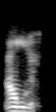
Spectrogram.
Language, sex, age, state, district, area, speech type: Odia, male, 18-30, Odisha, Nayagarh, rural, conversation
